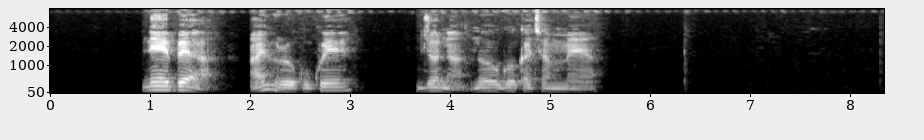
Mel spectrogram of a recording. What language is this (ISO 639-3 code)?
ibo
